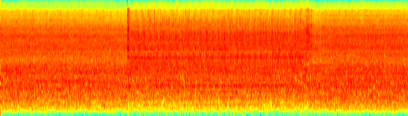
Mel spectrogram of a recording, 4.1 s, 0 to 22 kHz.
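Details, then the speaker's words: 1991 Ford E250 5.8 L engine running: sharp clicks about every two seconds over engine hiss as the AC compressor clutch short-cycles from low refrigerant; recharging with two cans fixed it. "this is a 1991 ford e250 5.8 liter engine hear that clicking right there see it"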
